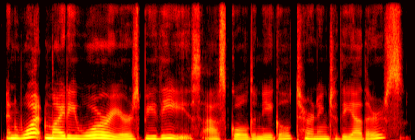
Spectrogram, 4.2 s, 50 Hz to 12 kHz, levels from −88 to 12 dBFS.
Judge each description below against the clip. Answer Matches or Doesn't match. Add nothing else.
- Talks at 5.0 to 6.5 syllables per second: Matches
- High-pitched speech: Matches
